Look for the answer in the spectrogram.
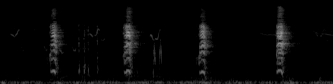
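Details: Natal spurfowl, a mother with chicks in South Africa: short, harsh, rasping bursts about every 0.7 seconds, with faint thin whistled peeps between them.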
